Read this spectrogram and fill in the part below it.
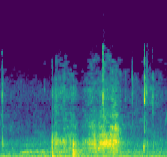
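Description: Oven dishes for rice pudding are set out in a kitchen, with faint clinks and scrapes of dishware, a few light knocks spread over a quiet moment.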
